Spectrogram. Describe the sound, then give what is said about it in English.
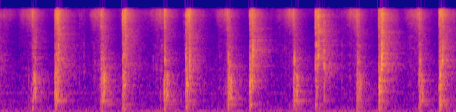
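Tarot cards being shuffled in a quick, steady rhythm of crisp riffling bursts, roughly a dozen sharp flutters with no voices. “Can we clarify the cards on the table?”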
